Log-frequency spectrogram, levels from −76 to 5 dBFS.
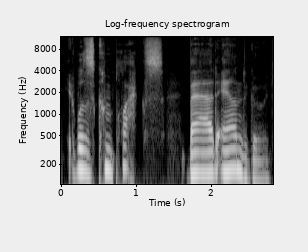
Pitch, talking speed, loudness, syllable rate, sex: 140 Hz, 125 wpm, -17 LUFS, 2.9 syllables/s, male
